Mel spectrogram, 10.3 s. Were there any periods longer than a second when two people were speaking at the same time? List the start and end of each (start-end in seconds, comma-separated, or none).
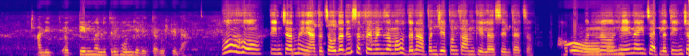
none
